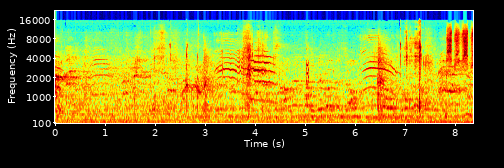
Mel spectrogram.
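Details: Hungry cats in a colony, one making unusual sounds: several rising-falling wavering meows, some long and drawn out, over faint human speech and background noise.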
